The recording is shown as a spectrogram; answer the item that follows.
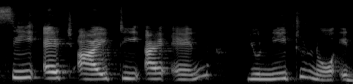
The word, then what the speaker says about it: chitin: that the body is covered with a tough chitin is cuticle okay now i'd like you to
